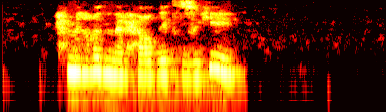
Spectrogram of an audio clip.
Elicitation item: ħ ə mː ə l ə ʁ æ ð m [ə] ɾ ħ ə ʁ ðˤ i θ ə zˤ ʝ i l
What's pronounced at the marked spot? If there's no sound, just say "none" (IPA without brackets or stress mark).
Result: ə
